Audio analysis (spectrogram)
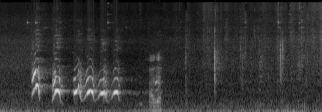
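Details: German Shepherd puppy named Sangi, playing with his sticks, gives a quick run of six high, tonal yapping barks within about a second, followed by a short rough thump and quiet room noise.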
